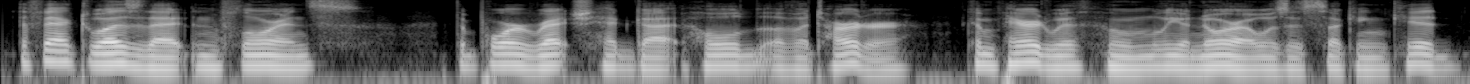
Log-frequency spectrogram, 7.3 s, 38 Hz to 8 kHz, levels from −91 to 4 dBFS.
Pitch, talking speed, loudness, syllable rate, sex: 115 Hz, 190 wpm, -19 LUFS, 4.8 syllables/s, male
